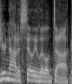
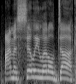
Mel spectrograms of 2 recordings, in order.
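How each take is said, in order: First: Said in the usual way. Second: High, sing-song silly voice; mock Laura Palmer. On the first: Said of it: "and he goes". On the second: Laura Palmer telling her boyfriend she's silly, high mock voice. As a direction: play her cutely self-mocking, pitched up. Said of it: "she goes".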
